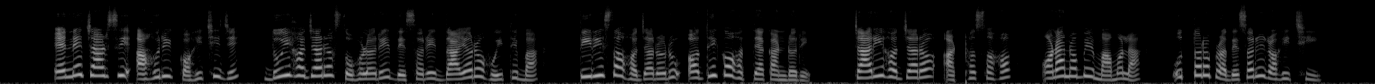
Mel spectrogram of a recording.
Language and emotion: Odia, neutral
